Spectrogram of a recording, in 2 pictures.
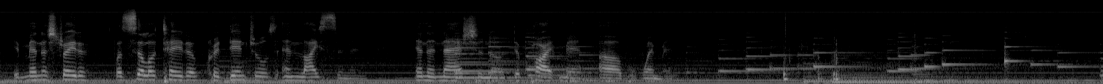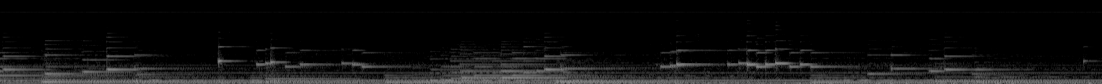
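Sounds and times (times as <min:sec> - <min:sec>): gentle piano music: 0:01.5 - 0:03.7, 0:04.3 - 0:22.0.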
